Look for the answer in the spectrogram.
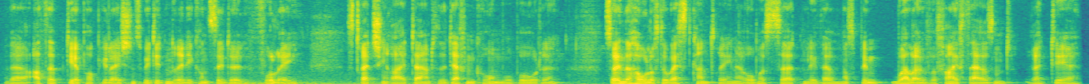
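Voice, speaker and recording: Gravelly man giving an expert interview. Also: on the low side, flat delivery, a little fast, few pauses. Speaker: interviewed expert on deer populations. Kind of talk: explanatory interview talk.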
